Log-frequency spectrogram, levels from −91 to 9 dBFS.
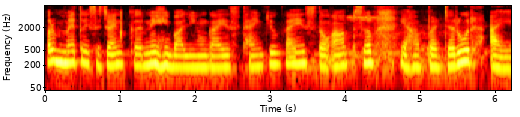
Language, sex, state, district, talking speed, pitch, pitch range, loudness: Hindi, female, Delhi, New Delhi, 195 wpm, 200 Hz, 180-225 Hz, -18 LUFS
